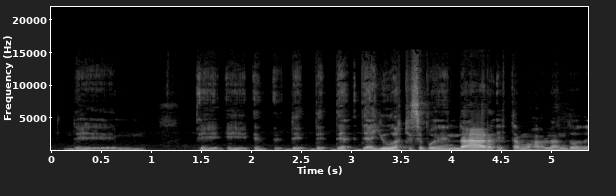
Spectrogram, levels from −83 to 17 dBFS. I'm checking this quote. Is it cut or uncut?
uncut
